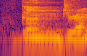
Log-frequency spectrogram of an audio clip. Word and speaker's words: Gundren: that is uh brendrick how do you say that again gun dream engine gun like a gun that you shoot gundam yeah i got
